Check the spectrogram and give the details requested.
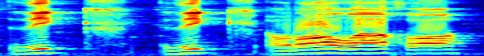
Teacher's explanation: Ketika melafalkan kaf sukun itu usahakan ada hamznya, ada sifat mengalirnya nafas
